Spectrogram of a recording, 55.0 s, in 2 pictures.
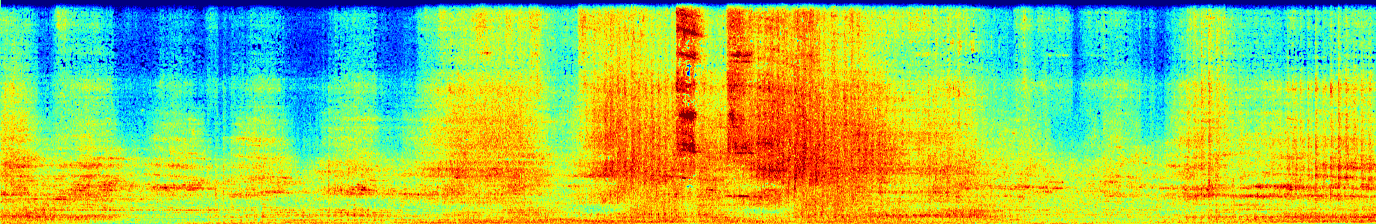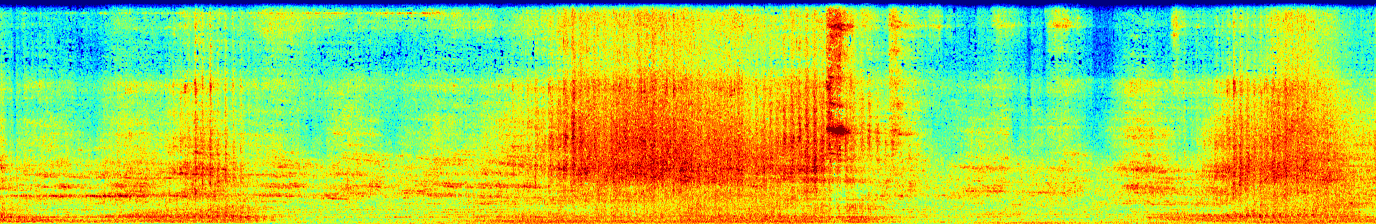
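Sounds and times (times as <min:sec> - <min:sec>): freight cars rumbling on rails: 0:00.0 - 0:55.0
high wheel squeal: 0:13.4 - 0:15.6, 0:43.9 - 0:47.9.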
